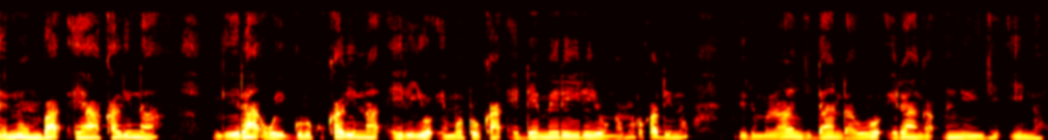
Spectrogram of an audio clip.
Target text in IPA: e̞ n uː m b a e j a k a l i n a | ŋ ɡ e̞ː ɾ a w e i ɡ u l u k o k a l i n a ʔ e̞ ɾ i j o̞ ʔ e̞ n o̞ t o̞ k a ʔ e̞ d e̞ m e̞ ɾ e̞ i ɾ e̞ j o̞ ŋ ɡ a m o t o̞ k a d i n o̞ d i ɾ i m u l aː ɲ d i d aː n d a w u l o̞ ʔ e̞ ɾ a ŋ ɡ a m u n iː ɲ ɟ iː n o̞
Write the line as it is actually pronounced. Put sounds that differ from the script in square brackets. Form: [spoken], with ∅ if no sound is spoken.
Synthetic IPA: e̞ n uː m b a e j a k a l i n a | ŋ ɡ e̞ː ɾ a w e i ɡ u l u k [u] k a l i n a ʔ e̞ ɾ i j o̞ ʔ e̞ [m] o̞ t o̞ k a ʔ e̞ d e̞ m e̞ ɾ e̞ i ɾ e̞ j o̞ ŋ ɡ a m o t o̞ k a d i n o̞ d i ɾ i m u l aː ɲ [ɟ] i d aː n d a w u l o̞ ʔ e̞ ɾ a ŋ ɡ a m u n iː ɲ ɟ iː n o̞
